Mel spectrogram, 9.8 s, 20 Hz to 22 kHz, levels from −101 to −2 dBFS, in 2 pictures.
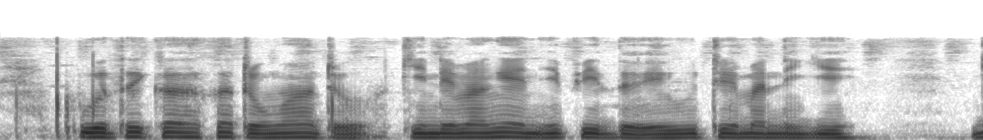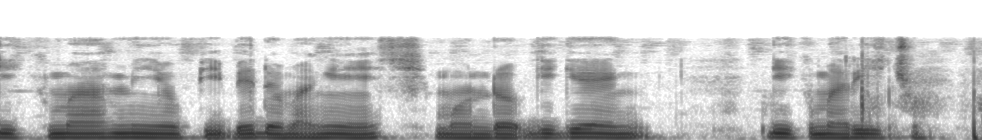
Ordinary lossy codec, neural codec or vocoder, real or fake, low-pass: none; none; real; 7.2 kHz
